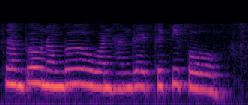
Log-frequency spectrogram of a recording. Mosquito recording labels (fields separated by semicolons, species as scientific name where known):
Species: no mosquito; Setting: cup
